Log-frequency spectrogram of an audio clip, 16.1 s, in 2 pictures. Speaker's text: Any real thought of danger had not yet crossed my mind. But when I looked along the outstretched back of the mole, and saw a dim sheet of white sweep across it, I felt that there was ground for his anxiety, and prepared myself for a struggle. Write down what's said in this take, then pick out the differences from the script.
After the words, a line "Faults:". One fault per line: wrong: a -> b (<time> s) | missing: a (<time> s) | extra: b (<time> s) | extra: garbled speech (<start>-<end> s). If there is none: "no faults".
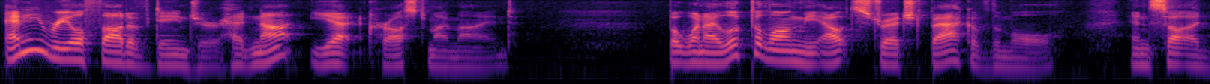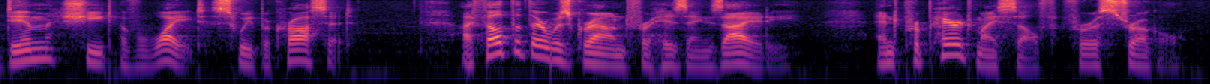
Any real thought of danger had not yet crossed my mind. But when I looked along the outstretched back of the mole, and saw a dim sheet of white sweep across it, I felt that there was ground for his anxiety, and prepared myself for a struggle.
Faults:
no faults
